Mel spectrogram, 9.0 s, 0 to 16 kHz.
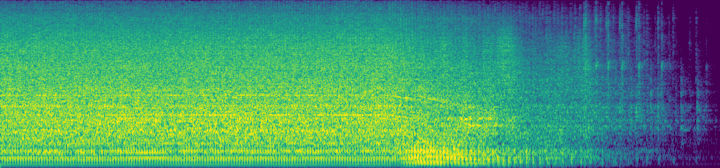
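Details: Generac GP6500E generator, previously seized engine, after repair and carb check, started first pull: even, steady engine drone with no hunting or misses before winding down at shutoff; carb running it well, engine runs properly.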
